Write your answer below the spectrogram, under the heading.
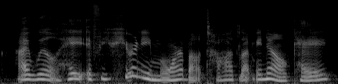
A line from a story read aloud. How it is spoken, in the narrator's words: asked Harriet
